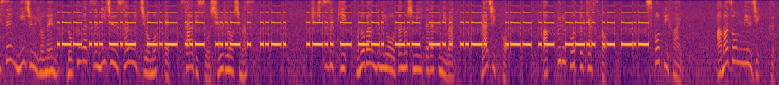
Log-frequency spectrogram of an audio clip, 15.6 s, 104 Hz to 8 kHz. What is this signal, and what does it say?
Morse code (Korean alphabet), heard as a keyed tone, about 23 wpm, 830 Hz, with speech in Japanese. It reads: 병이란 것은 보통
